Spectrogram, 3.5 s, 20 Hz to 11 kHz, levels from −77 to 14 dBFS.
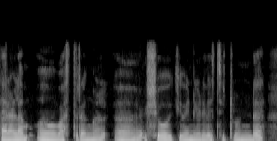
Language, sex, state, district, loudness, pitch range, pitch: Malayalam, female, Kerala, Kollam, -16 LUFS, 215-240 Hz, 220 Hz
